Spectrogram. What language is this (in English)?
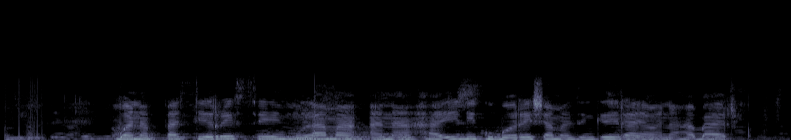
Swahili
